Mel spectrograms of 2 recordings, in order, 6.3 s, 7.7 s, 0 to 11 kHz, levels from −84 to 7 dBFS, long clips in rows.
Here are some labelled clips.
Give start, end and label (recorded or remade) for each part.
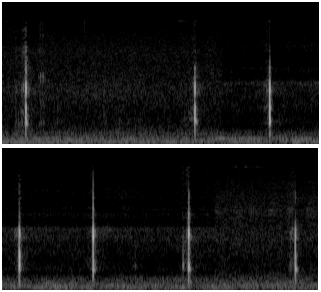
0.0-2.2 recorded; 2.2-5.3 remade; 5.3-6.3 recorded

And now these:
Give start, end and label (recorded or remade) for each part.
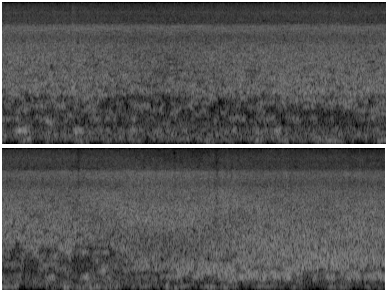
0.0-6.9 recorded; 6.9-7.7 remade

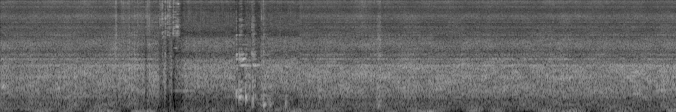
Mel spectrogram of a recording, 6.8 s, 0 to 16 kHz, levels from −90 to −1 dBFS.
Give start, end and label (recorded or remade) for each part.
0.0-1.6 remade; 1.6-3.0 recorded; 3.0-6.8 remade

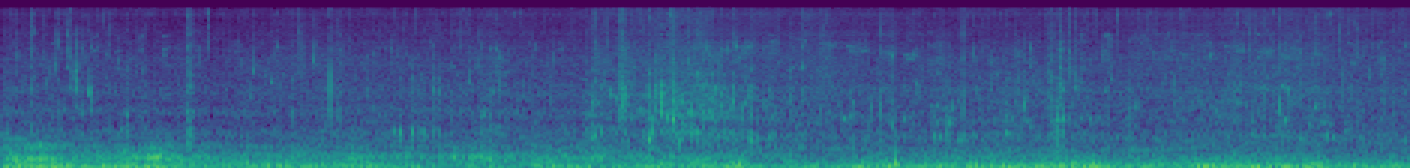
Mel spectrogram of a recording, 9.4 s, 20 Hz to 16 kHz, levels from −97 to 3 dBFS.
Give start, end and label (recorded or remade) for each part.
0.0-9.4 recorded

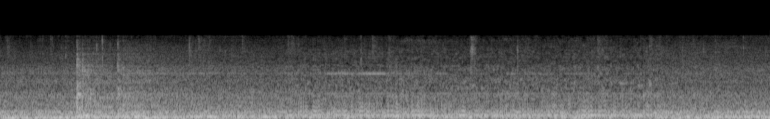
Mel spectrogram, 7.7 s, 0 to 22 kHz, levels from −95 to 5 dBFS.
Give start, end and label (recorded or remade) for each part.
0.0-2.9 recorded; 2.9-6.6 remade; 6.6-7.7 recorded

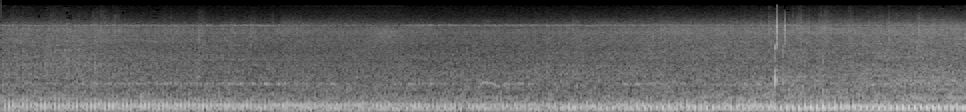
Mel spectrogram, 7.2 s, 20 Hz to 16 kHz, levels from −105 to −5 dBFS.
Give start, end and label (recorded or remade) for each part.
0.0-2.1 recorded; 2.1-3.0 remade; 3.0-7.2 recorded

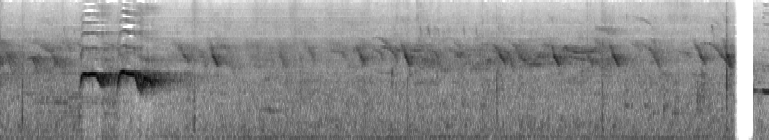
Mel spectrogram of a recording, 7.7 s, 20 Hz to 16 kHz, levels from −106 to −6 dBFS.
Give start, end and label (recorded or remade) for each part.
0.0-1.4 recorded; 1.4-3.7 remade; 3.7-7.7 recorded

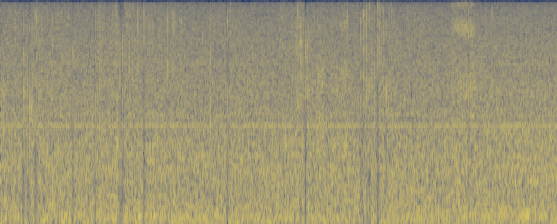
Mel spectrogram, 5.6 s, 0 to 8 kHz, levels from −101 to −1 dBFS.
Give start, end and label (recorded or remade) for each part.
0.0-5.6 recorded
